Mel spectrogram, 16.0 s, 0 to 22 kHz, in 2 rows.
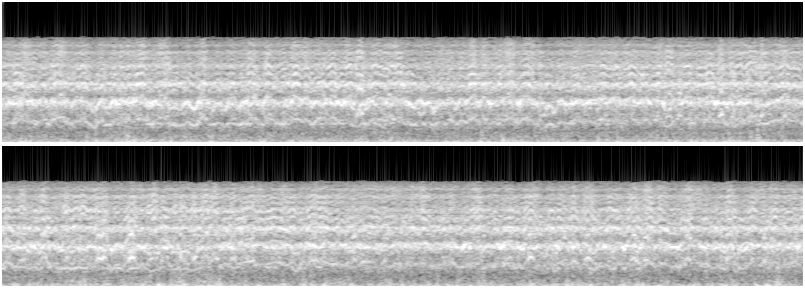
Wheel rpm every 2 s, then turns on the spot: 150, 150, 160, 160, 160, 160, 160, 170.
none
